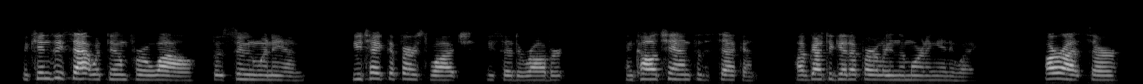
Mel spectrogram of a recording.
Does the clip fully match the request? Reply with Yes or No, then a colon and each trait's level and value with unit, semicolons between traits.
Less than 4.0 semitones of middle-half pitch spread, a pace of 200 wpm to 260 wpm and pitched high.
Yes: average, 2.8 semitones; fast, 205 wpm; high, 220 Hz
